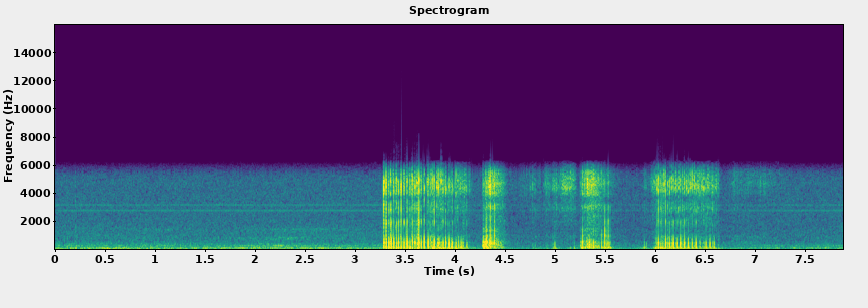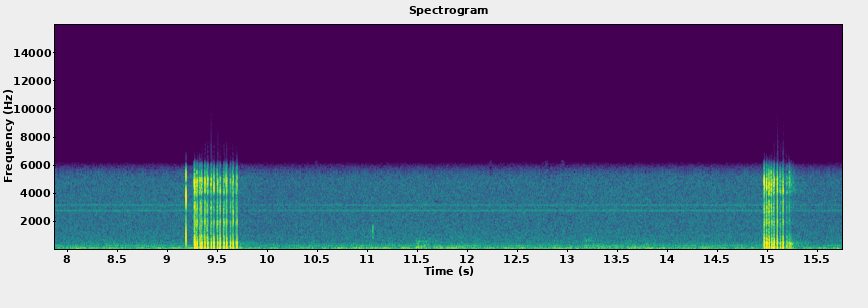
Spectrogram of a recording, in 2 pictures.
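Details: Pet snoring so loudly he no longer sleeps in the owner's room: irregular loud snorting snores in short bursts separated by quiet pauses, described as snoring like an old man.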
